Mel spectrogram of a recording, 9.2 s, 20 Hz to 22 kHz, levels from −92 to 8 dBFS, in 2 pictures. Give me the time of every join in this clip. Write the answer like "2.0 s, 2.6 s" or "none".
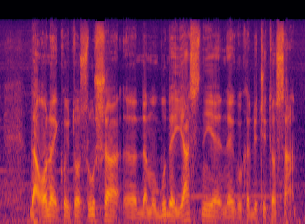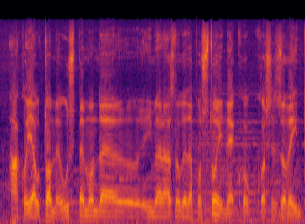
4.5 s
